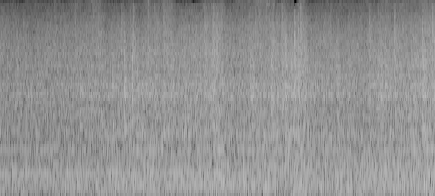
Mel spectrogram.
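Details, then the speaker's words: Clothes dryer that would not start, running after the timer (timing device) was replaced, since the old one rattled: steady even drum rumble with faint hum, no squeal or scrape; normal running. "The little timing device. As you can tell, it's running right now."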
